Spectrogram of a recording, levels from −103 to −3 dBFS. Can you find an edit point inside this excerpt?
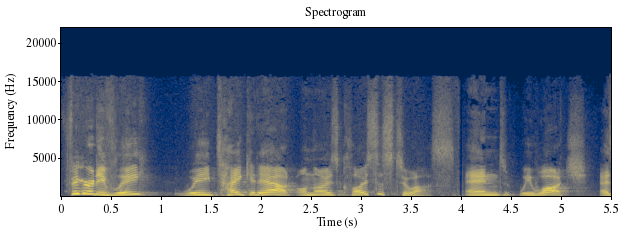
yes; 1 cut; at 1.1 s

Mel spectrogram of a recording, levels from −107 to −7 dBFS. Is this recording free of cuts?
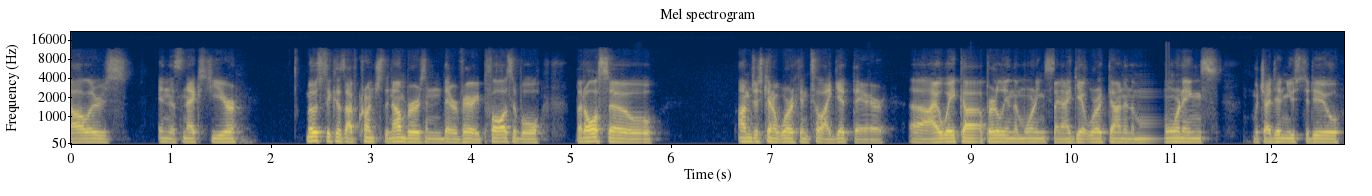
no; 3 cuts; at 8.3 s, 9.8 s, 11.7 s

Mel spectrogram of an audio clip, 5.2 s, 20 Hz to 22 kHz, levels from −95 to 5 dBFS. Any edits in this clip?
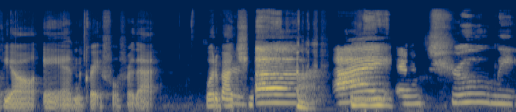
yes; 1 cut; at 2.5 s

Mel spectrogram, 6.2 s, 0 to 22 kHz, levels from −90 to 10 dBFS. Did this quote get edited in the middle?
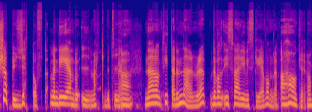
yes; 1 cut; at 2.4 s

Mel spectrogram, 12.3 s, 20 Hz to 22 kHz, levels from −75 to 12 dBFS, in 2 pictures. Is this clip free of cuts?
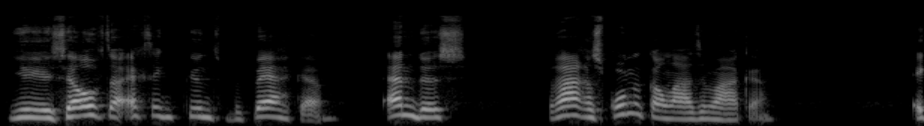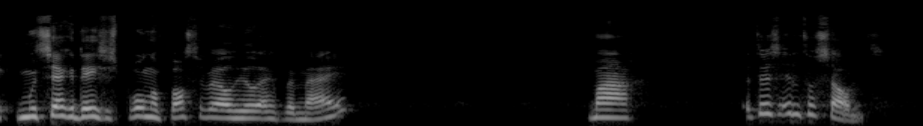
yes; 0 cuts

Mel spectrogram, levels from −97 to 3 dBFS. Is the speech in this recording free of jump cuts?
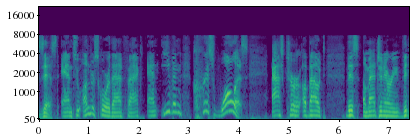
no; 1 cut; at 2.1 s

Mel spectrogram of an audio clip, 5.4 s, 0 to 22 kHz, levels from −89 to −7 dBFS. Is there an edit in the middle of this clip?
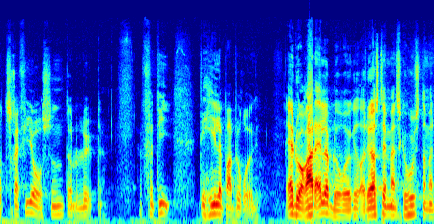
no; 0 cuts

